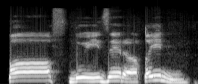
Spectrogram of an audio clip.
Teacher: কফ দুই জের কিন। কফ হরফ জিহ্বার গোড়া তার বরাবর উপরের তালুর সঙ্গে লাগাইয়া উচ্চারণ করব।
